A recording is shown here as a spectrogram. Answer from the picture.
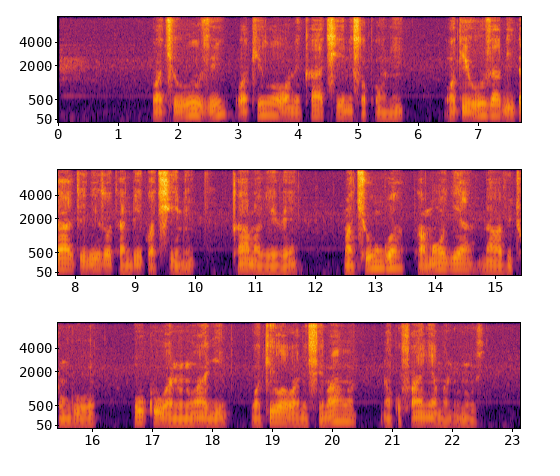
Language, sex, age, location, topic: Swahili, male, 18-24, Dar es Salaam, finance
